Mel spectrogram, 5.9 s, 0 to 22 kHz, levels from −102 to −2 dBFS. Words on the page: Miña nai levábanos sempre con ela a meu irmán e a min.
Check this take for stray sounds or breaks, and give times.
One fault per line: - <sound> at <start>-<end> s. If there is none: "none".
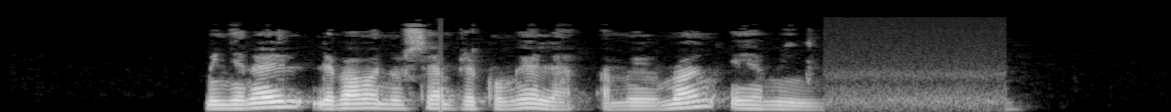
none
